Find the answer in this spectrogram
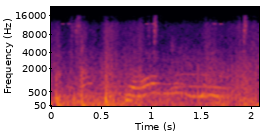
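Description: A person's wordless voice, rising and falling in pitch, with a few short knocks near the start.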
